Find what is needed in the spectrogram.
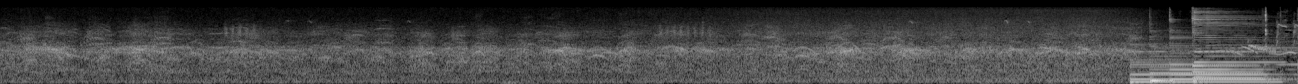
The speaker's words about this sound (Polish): Teraz wiatr ucichł na moment, ja tylko pozwolę Państwu posłuchać tych mew.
